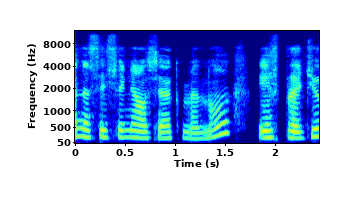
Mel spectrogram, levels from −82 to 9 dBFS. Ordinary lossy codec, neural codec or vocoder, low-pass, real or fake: AAC, 48 kbps; codec, 44.1 kHz, 3.4 kbps, Pupu-Codec; 10.8 kHz; fake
